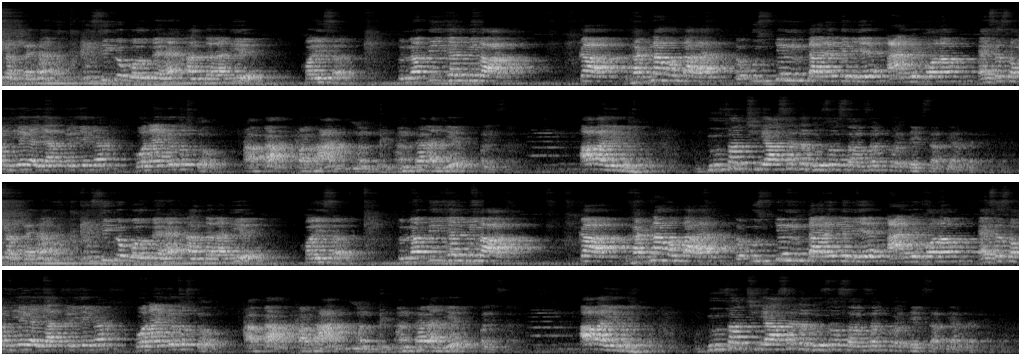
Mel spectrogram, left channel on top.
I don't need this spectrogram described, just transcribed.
करते हैं, उसी को बोलते हैं अंतरराज्यीय परिषद। तो नदी जल विवाद का घटना होता है तो उसके निपटारे के लिए आएंगे कौन, हम ऐसे समझिएगा, याद करिएगा, कौन आएंगे दोस्तों, आपका प्रधानमंत्री, अंतरराज्यीय परिषद। अब आइए दोस्तों 266 और 267 को एक साथ याद रखेंगे।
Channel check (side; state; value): both; normal; correlation 0.60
